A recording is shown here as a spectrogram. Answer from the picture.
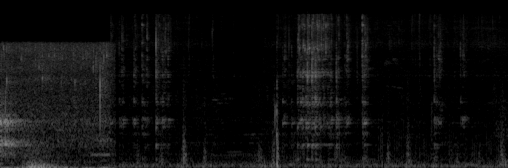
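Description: Sliced okra frying in hot oil in an aluminium karahi: a faint sizzle, with scattered clicks of a metal spoon against the pan as it is stirred.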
